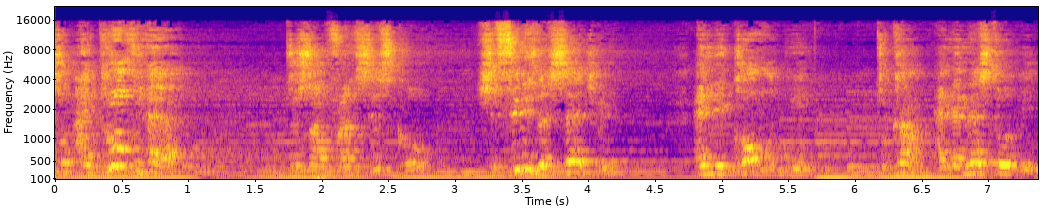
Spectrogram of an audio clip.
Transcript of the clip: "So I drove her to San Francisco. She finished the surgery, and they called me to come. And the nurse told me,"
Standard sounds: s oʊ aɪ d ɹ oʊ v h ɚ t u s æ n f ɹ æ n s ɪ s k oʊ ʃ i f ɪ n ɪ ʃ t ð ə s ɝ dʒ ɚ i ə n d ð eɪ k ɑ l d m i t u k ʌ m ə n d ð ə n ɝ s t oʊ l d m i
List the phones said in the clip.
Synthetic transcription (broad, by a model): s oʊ aɪ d ɹ oʊ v h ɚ t u s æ n f ɹ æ n s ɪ s k oʊ ʃ i f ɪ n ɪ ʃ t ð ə s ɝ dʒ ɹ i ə n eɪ k ɑ l d m i t u k ʌ m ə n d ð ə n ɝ s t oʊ d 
